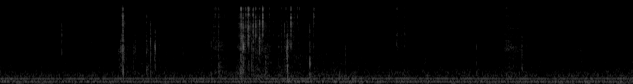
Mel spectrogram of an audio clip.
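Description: Foil wrapper of a Pokémon card booster pack crinkling and tearing in the hands. It goes in a few short crackles, with the loudest rustle lasting about half a second near the middle. A faint steady low hum runs underneath.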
